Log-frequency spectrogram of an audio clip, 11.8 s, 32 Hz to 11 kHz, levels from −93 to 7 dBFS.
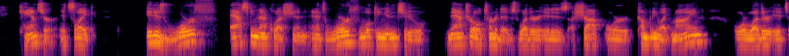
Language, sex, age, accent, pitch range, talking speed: English, male, 30-49, American, 105-130 Hz, 140 wpm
